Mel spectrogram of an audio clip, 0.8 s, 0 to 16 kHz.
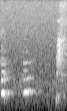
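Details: Vocal tic in a man with Tourette syndrome since age six, about 30 years, who appears to demonstrate an auditory tic.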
